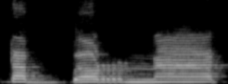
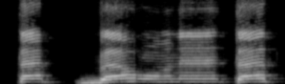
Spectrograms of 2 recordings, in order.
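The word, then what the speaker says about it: تَبَّرْنَا: Waan dorobna lahul amsal waan tabbarna tasbir. Nah, itu kebanyakan tuh mbak ini mbak apa namanya? Mbak dia jangan tabar, jangan begitu wanabbar tabarnabir. Jangan masih tabarna mana tadi? Tabbarna. Jangan tabarna jangan gitu.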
